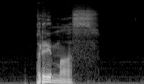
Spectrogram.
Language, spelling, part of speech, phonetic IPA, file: Polish, prymas, noun, [ˈprɨ̃mas], Pl-prymas.ogg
